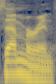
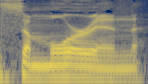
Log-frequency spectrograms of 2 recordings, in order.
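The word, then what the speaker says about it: Semoran: And he said it's pronounced Semarin. So when I get down there, when I roll down there, I want to sound... – I was calling it Samorin.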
